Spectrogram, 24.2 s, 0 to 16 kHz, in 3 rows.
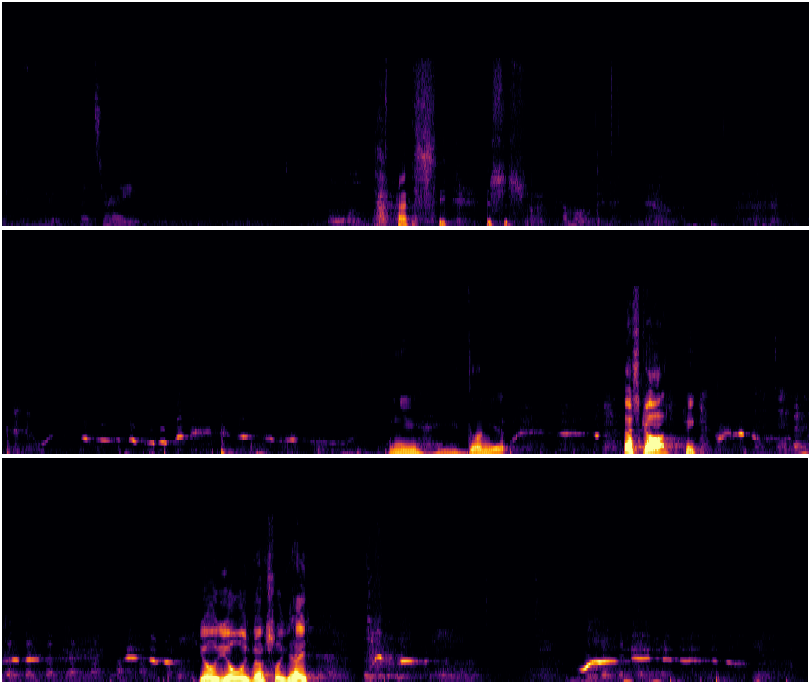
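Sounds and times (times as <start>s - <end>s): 
speech: 3.3s - 5.4s, 11.9s - 13.3s, 14.3s - 15.2s, 18.1s - 19.4s
person whistling a tune: 8.4s - 11.7s, 13.2s - 14.2s, 15.2s - 15.6s, 16.2s - 16.6s, 17.4s - 18.1s, 19.8s - 20.4s, 21.9s - 24.0s
laughter: 15.6s - 17.6s, 22.0s - 22.9s.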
